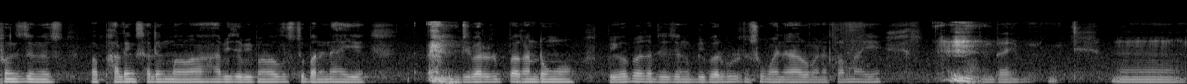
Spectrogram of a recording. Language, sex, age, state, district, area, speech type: Bodo, male, 30-45, Assam, Kokrajhar, rural, spontaneous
